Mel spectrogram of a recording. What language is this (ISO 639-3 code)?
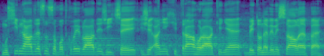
ces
